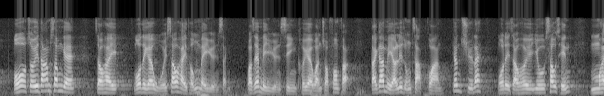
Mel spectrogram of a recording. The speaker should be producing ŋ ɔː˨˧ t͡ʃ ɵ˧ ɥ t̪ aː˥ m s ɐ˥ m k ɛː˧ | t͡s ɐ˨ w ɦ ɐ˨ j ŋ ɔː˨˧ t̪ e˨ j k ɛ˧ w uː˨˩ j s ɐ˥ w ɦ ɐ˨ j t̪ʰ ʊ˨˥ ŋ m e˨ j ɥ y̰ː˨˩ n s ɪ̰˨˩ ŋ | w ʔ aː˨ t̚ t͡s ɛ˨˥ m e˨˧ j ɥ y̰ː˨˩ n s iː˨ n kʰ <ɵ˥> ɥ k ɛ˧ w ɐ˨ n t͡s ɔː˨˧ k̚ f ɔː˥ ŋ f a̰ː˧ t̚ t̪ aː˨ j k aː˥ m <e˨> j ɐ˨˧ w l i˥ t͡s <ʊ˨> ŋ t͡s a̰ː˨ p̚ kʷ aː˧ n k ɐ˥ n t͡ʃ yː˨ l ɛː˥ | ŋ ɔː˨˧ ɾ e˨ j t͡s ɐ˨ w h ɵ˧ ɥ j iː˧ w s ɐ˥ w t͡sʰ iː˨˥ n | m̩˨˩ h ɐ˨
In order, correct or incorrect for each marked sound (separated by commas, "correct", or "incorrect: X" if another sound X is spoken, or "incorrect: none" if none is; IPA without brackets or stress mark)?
incorrect: ɵ˨˧, correct, incorrect: ʊ˨˥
